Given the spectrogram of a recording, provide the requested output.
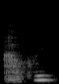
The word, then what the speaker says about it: Aequi: A-E-Q-U-I? – Alqui.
